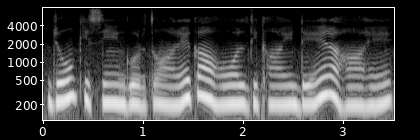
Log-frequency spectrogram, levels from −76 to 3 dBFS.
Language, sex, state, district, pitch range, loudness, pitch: Hindi, female, Rajasthan, Jaipur, 205-235 Hz, -12 LUFS, 210 Hz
